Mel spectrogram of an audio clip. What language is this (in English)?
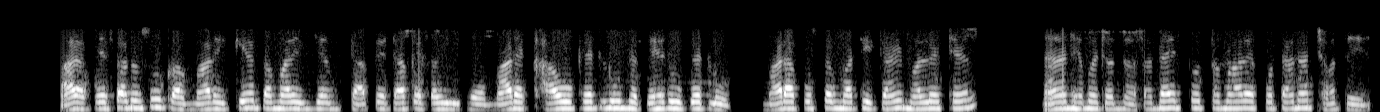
Gujarati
